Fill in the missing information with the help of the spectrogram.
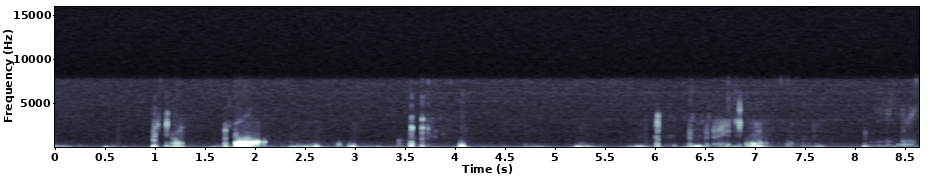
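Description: Irregular gurgling, rumbling and squeaky growls from an empty stomach; ordinary hunger-related bowel sounds.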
